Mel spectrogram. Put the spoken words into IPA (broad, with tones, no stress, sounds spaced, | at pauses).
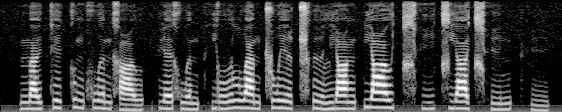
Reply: n̪ a˨˦ ɪ̯ k e˧ ɪ̯ k ʊ˥˨ ŋ x w ə˥˨ n x ɑ˨˩ ʊ̯ | p ɥ ɛ˨˦ x w ə˨˩ n pʰ j o˨˦ ʊ̯ l w a˥˨ n ʈ͡ʂ w e˥˨ ɪ̯ ʈ͡ʂʰ ɻ̩˥˨ l j ɑ˦ ŋ p j ɑ˦ ʊ̯ t͡ɕʰ i˨˦ t͡ɕ j ä˦ t͡ɕʰ y˨˦ n pʰ y˨˩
